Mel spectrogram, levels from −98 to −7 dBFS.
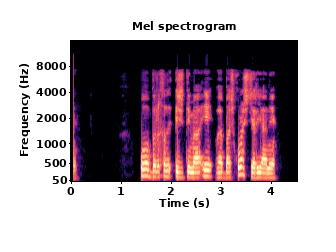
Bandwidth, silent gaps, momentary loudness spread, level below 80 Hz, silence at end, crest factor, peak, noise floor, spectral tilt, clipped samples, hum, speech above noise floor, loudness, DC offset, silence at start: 7.6 kHz; none; 5 LU; -50 dBFS; 0.45 s; 14 dB; 0 dBFS; under -90 dBFS; -5.5 dB/octave; under 0.1%; none; over 79 dB; -12 LUFS; under 0.1%; 0.05 s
